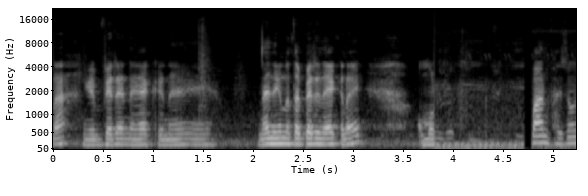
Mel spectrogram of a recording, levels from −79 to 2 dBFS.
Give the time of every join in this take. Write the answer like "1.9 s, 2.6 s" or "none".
3.8 s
